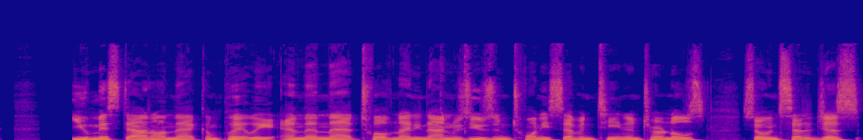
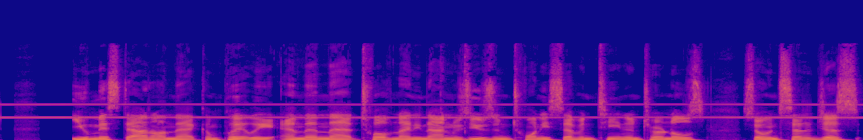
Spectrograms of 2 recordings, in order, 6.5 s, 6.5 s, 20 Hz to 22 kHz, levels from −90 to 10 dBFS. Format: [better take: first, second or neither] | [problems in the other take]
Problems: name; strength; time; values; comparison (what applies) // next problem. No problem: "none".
first | high-pitched whine; noticeable; throughout; 3.5 kHz, 15 dB below the speech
